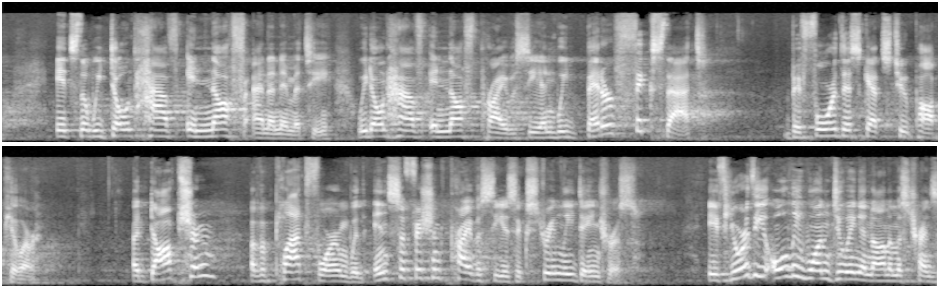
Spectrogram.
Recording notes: This talk took place November 25th 2017 at the Riga Art Space for the Baltic Honeybadger conference in Riga, Latvia.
